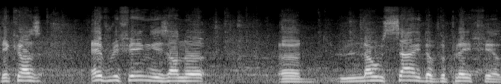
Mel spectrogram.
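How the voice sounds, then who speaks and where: A man with a French accent talks at a fairly slow pace, leaving long, frequent pauses. His fairly high voice keeps a very even loudness and ordinary pitch variation over noticeable background noise. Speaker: pinball commentator. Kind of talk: live commentary. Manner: halting.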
